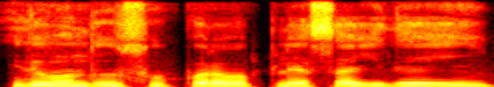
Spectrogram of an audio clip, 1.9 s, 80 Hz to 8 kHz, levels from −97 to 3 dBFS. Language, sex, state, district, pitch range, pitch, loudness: Kannada, male, Karnataka, Koppal, 155-160 Hz, 155 Hz, -15 LUFS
